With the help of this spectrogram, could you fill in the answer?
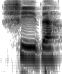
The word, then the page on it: xida: Macuiltianguis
